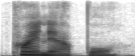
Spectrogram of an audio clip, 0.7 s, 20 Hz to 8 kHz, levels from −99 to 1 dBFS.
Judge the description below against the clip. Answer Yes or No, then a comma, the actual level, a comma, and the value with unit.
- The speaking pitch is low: No, high, 190 Hz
